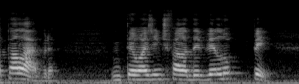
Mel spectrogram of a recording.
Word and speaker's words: développé: Quando eu tenho um S no final da palavra em francês, eu não pronuncio, esse S é mudo. Então, por isso que eu escrevo développés, né, na verdade, com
